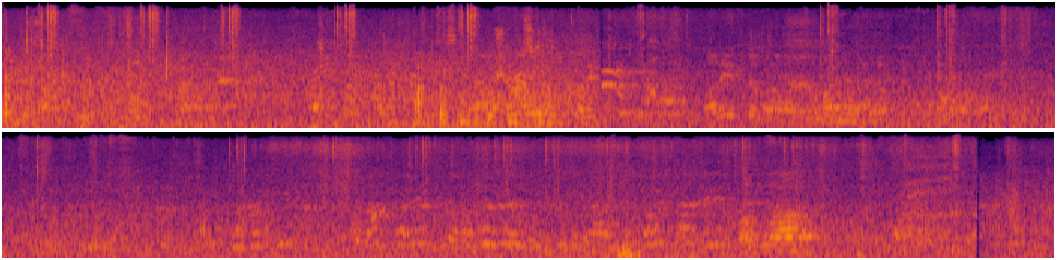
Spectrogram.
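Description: A man talks loudly outdoors.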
